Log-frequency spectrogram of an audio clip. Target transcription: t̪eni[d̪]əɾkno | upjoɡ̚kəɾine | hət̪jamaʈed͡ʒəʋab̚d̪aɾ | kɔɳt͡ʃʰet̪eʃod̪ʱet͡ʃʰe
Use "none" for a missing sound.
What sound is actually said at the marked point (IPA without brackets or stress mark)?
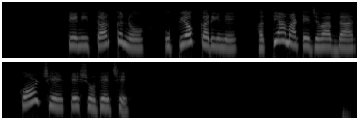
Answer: t̪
